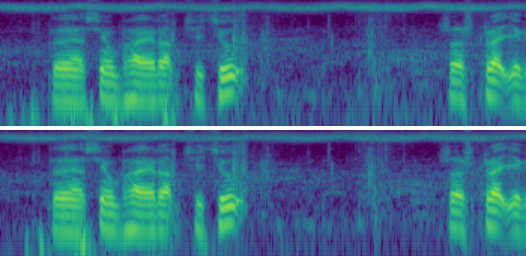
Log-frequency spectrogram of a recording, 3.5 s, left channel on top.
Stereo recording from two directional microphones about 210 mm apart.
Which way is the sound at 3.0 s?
5° right (ahead or behind).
